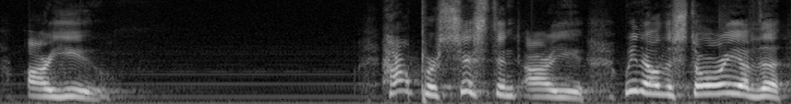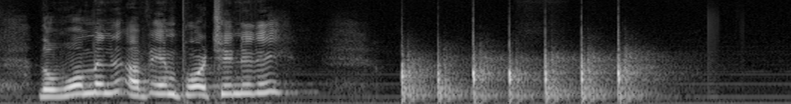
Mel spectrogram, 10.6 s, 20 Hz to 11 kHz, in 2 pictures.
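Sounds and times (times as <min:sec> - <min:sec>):
speech: 0:00.2 - 0:00.8, 0:02.6 - 0:07.3
firm knocking on a wooden door: 0:08.0 - 0:09.7.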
